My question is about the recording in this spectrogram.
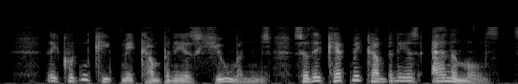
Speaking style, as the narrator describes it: said Lupin

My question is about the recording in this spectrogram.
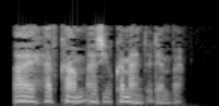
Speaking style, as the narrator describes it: the figure said softly

